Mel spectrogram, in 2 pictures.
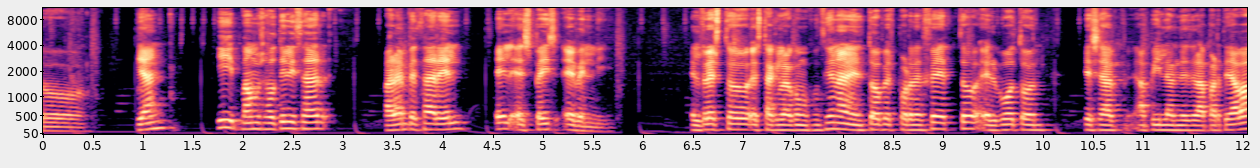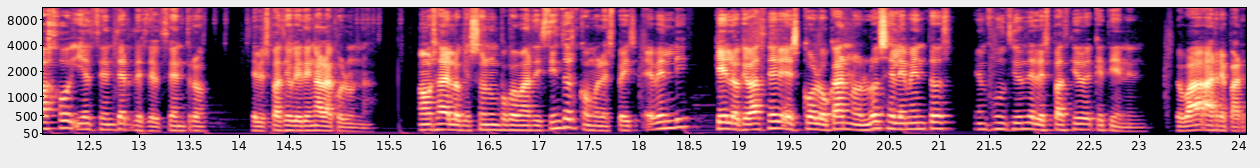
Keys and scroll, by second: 1.1 Return, 18.6 ctrl+shift+5.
